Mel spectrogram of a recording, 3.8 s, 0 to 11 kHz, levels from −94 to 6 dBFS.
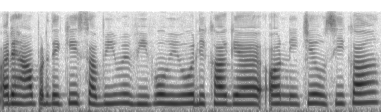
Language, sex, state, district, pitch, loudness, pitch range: Hindi, female, Bihar, Vaishali, 255 Hz, -18 LUFS, 250-265 Hz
